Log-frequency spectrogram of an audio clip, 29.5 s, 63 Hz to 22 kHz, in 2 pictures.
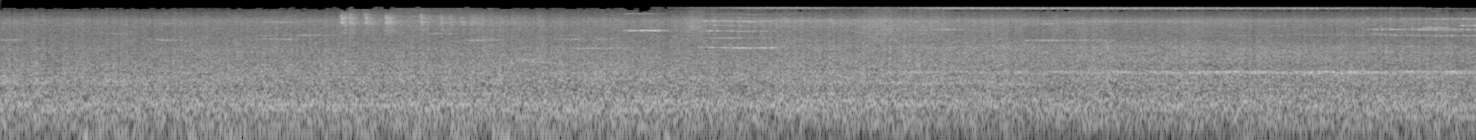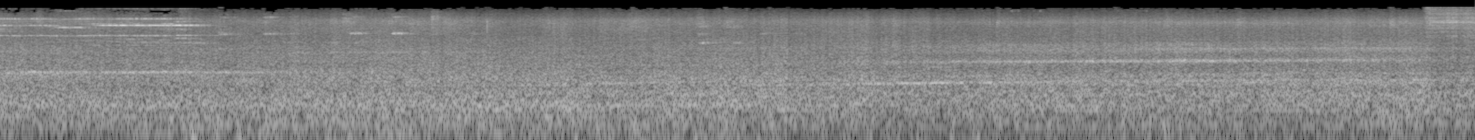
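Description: JR East E531-series electric commuter train moving along the platform: a loud, steady rumble of wheels on rail with thin squealing tones from the wheels. Near the end a tone rises in pitch.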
